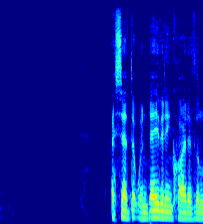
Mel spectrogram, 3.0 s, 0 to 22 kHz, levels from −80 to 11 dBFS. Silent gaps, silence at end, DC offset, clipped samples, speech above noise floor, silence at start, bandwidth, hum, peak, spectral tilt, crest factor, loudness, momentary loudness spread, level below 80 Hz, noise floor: none; 0 s; under 0.1%; under 0.1%; 53 dB; 1.65 s; 19.5 kHz; none; -12 dBFS; -4.5 dB/octave; 20 dB; -28 LUFS; 5 LU; -76 dBFS; -80 dBFS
